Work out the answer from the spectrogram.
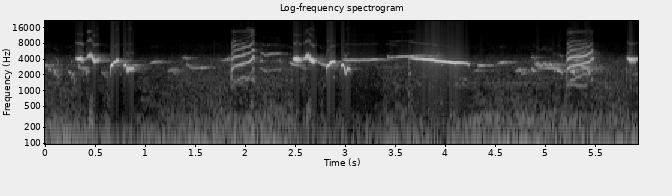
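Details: A kept Oriental magpie-robin singing energetically in full mimicry-filled style, with a distinctive repeated burst. It gives varied bright whistles, quick slurred warbles and sharp rising sweeps, plus one long high drawn whistle midway. The background is quiet.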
